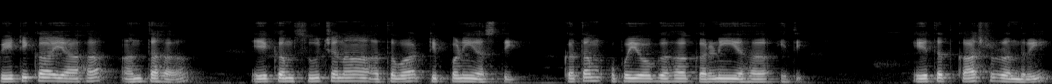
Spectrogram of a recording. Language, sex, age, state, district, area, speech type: Sanskrit, male, 45-60, Karnataka, Dakshina Kannada, urban, spontaneous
